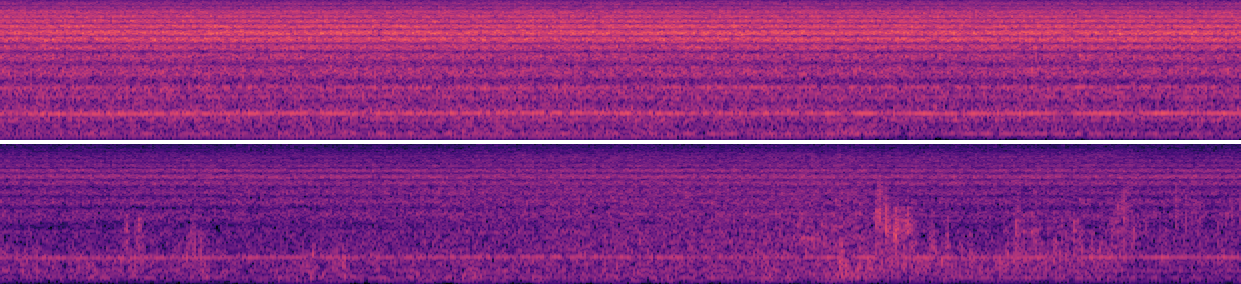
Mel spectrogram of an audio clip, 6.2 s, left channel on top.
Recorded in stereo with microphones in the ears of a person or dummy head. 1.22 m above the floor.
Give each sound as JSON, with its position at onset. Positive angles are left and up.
{"t": 0.0, "sound": "a drone", "side_deg": 40}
